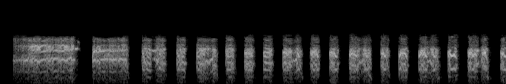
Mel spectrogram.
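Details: Hen call used by trappers to lure wild fowl into traps: a long harsh, buzzy drawn-out note, a second shorter one, then a fast run of about eighteen short clucks, roughly four per second, loud and clear with no other sounds.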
